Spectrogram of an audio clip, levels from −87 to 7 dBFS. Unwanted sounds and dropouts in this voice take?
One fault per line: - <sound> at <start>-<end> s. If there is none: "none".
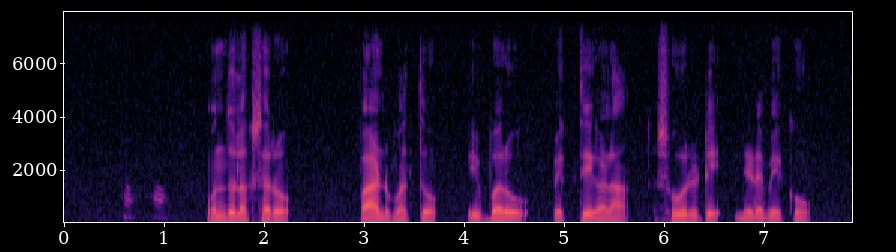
- laugh at 0.5-1.1 s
